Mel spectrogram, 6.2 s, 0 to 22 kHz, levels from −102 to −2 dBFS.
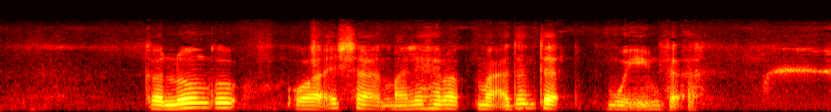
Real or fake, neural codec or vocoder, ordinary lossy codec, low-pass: fake; codec, 24 kHz, 0.9 kbps, WavTokenizer, medium speech release version 1; none; 10.8 kHz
